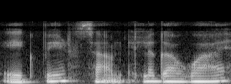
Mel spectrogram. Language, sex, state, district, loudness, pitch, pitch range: Hindi, male, Himachal Pradesh, Shimla, -13 LUFS, 135 Hz, 130-150 Hz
